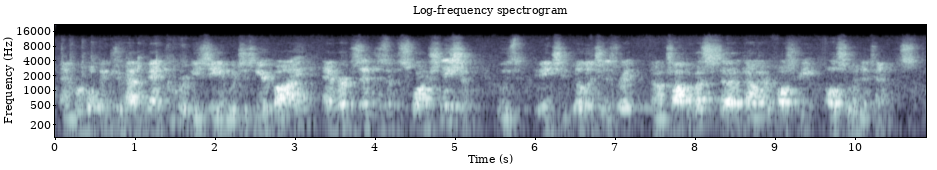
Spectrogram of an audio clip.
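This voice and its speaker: A man's voice: a little high, a little hiss or hum. A man councillor giving a plain, informative announcement at a meeting. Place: council chamber. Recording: echoey council chamber, far mic.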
